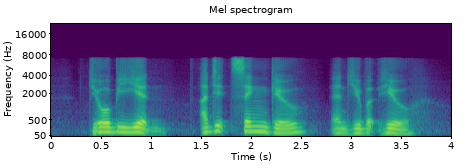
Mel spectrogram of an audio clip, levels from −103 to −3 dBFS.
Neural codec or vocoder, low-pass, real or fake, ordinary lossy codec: codec, 16 kHz, 0.2 kbps, FocalCodec; 7.2 kHz; fake; none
